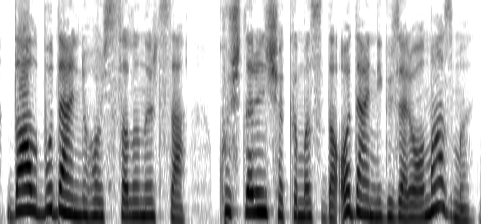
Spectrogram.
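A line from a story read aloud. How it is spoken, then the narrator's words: Exclaimed. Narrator (Turkish): diye haykırmış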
